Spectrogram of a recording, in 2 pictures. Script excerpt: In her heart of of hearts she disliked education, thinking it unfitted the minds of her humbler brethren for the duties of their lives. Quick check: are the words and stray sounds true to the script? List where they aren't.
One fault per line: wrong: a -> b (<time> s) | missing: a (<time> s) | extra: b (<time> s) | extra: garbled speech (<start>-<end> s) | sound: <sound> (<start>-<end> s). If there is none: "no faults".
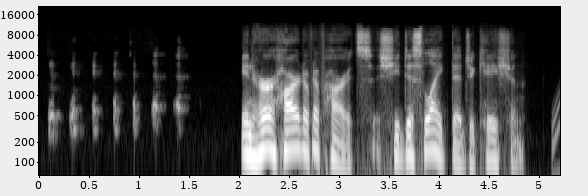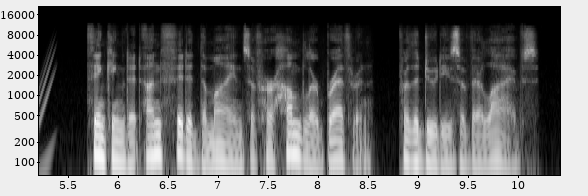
sound: laugh (0.1-1.6 s)
sound: chirp (5.1-5.4 s)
